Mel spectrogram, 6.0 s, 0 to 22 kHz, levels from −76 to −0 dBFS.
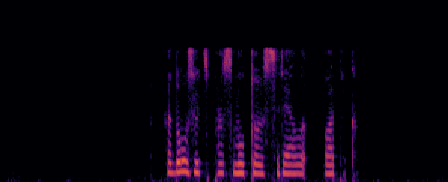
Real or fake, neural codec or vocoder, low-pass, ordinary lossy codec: fake; codec, 16 kHz, 1.1 kbps, Voila-Tokenizer; 7.2 kHz; none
